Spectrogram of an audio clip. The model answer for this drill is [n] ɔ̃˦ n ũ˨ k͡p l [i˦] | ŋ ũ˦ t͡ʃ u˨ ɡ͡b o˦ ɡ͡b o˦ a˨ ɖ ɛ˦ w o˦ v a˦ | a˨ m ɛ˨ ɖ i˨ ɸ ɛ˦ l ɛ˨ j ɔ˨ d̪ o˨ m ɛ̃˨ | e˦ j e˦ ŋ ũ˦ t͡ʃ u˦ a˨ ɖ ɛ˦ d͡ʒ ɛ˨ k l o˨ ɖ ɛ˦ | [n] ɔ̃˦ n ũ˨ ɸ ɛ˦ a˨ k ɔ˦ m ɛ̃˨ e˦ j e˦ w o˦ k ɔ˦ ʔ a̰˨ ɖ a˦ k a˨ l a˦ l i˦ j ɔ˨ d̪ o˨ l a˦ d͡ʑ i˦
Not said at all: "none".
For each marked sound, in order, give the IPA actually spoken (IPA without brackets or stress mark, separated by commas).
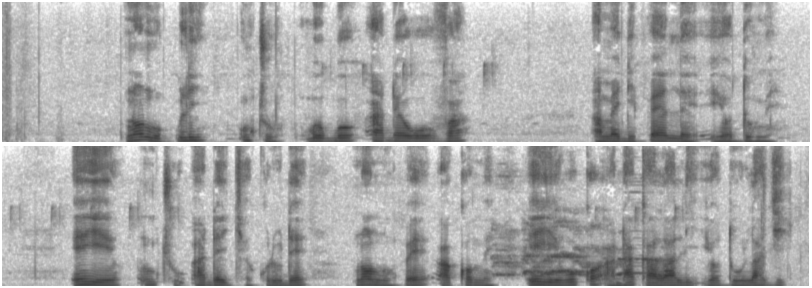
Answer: n, i˦, n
